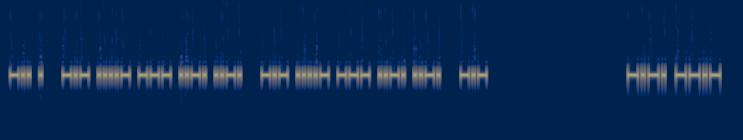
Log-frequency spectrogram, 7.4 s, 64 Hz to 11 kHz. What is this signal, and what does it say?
Morse code, heard as a keyed tone, about 46 wpm, 700 Hz. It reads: DE K4OFF K4OFF K CQ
